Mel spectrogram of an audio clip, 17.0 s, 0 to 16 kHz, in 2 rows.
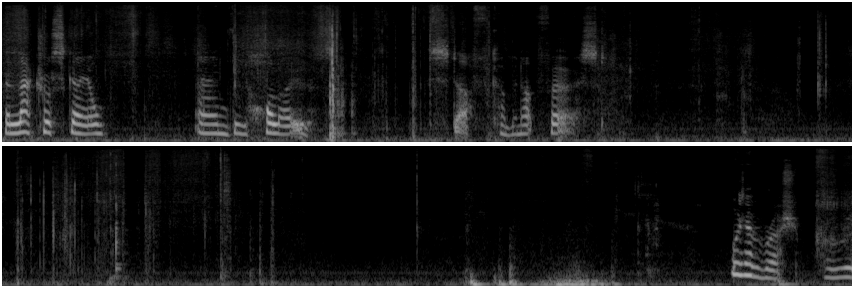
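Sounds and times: synthetic material crinkling: 6.2 - 11.7.

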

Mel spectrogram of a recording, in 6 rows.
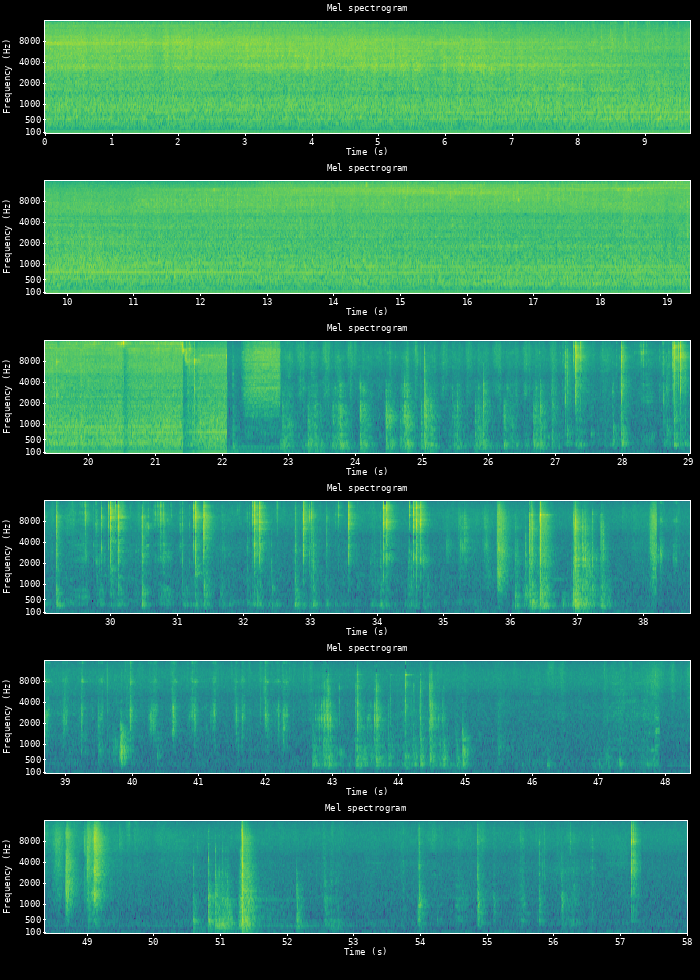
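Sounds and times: metal lathe humming: 0.0 - 22.1
metallic clicks and scrapes: 26.2 - 34.8.

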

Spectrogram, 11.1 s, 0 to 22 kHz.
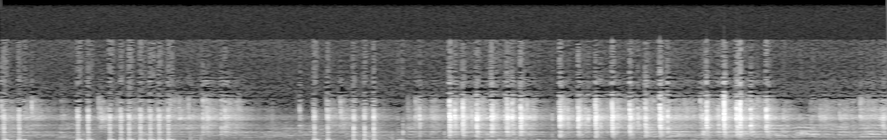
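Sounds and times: airsoft guns firing: 0.0 - 3.0, 3.9 - 9.7.

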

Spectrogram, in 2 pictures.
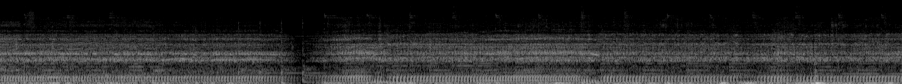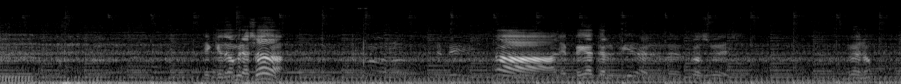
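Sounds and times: dirt bike engine revving: 0.0 - 12.7.

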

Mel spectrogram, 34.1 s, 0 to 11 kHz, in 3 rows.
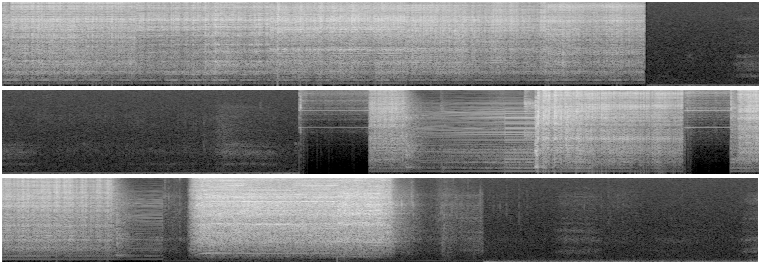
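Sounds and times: arc welding: 0.0 - 9.7, 16.8 - 21.6, 22.3 - 28.9.

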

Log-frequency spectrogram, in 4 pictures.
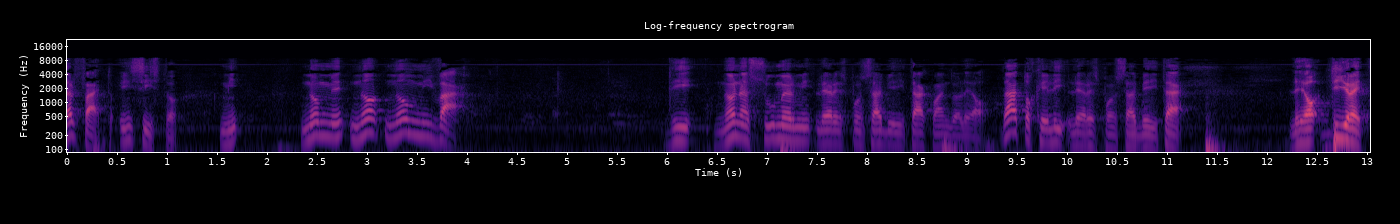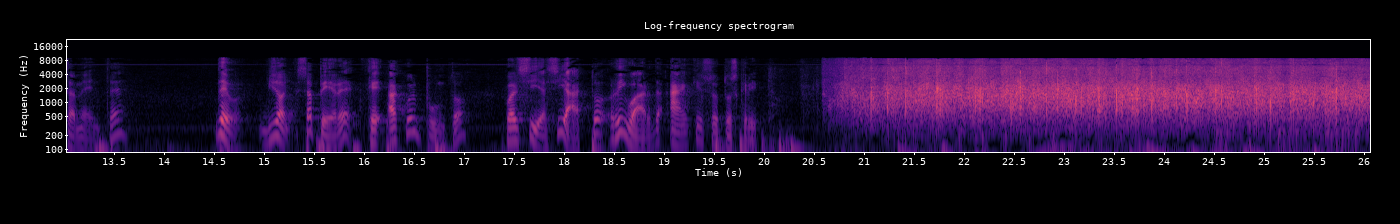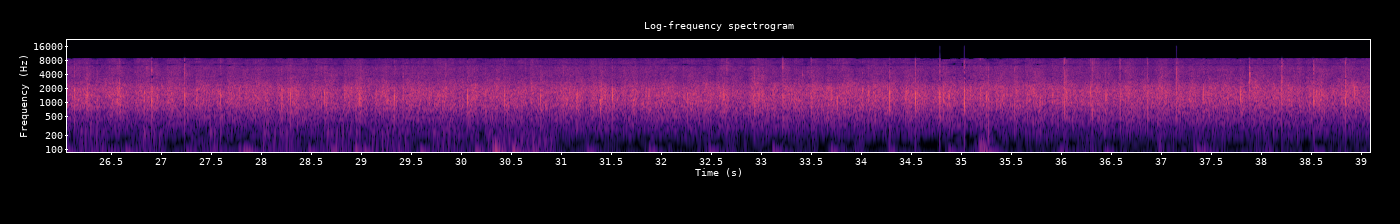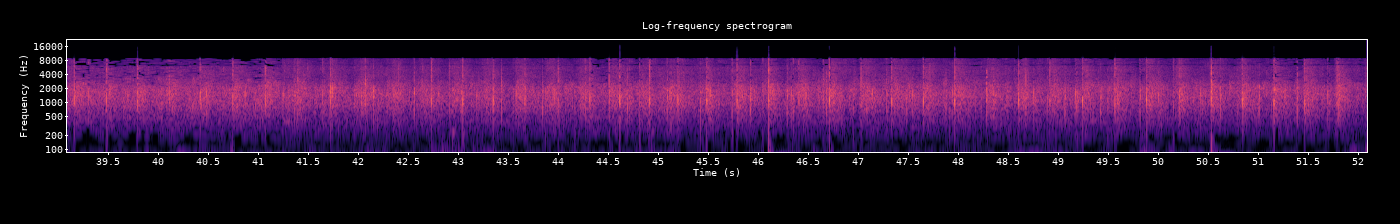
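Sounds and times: large audience applauding: 20.6 - 52.0.

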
